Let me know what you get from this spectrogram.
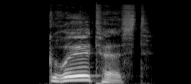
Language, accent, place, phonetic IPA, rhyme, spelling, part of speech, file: German, Germany, Berlin, [ˈɡʁøːltəst], -øːltəst, gröltest, verb, De-gröltest.ogg
- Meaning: inflection of grölen: 1. second-person singular preterite 2. second-person singular subjunctive II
